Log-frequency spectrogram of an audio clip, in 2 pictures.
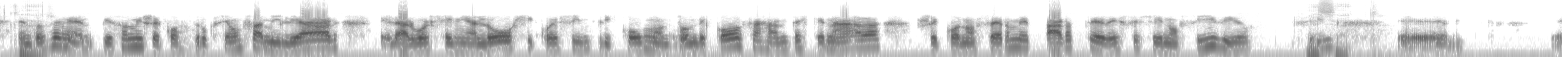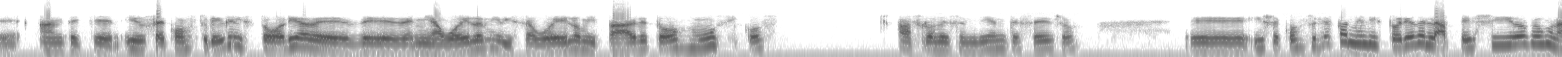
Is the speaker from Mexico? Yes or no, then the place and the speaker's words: no; Santiago del Estero, Argentina; now in Mendoza, Argentina; Yo llevo 22 años viviendo aquí en Mendoza, pero soy nativa de Santiago del Estero, de santiagueña.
